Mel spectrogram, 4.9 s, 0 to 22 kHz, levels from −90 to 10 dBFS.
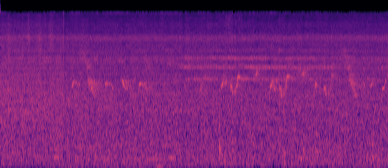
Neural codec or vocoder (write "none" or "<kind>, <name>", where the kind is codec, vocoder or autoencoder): autoencoder, DAC-VAE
